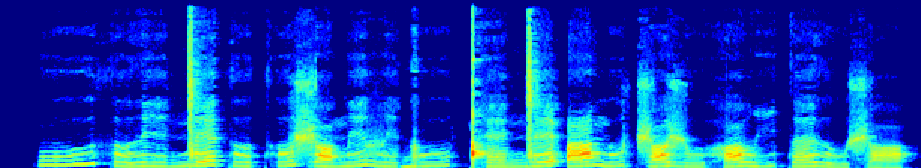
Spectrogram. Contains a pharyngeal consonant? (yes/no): no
